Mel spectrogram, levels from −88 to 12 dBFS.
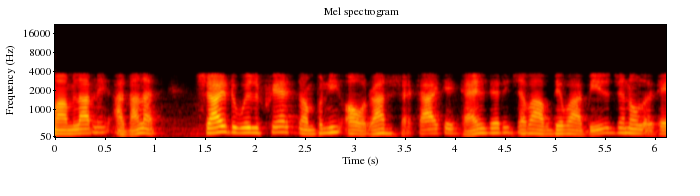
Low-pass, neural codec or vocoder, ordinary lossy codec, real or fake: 3.6 kHz; codec, 16 kHz, 0.5 kbps, X-Codec, HuBERT features, trained on LibriSpeech; none; fake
